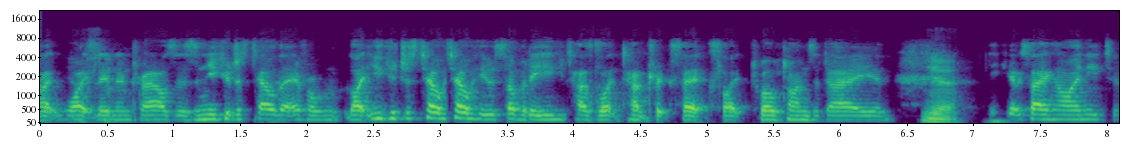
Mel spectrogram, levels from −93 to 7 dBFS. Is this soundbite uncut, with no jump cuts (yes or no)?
no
